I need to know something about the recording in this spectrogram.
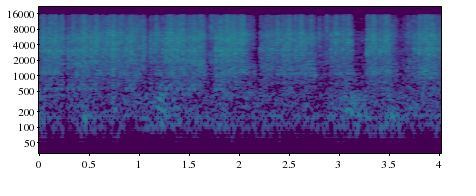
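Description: Many press camera shutters clicking rapidly and overlapping, mixed with rustling and a faint murmur of voices in a crowded room.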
